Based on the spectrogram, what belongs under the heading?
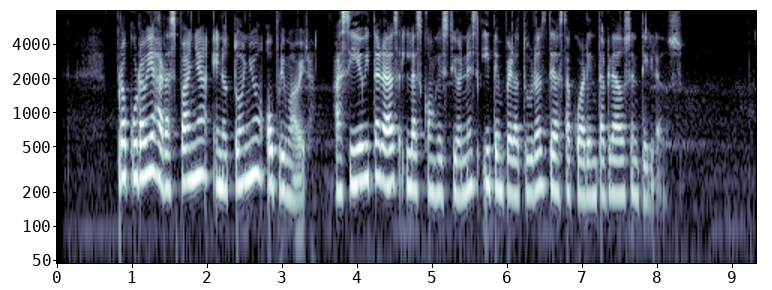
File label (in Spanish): Frase Femenina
